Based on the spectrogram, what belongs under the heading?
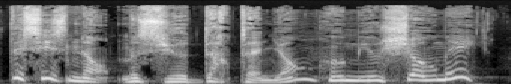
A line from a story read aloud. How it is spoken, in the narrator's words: cried Bonacieux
